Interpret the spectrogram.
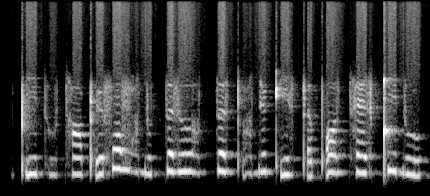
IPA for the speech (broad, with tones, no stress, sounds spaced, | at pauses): pʼ i˨ tʰ ṳ˨ tʰ ɑ˨ pʼ ʏ˨ f ɔ˦ v ɑ̤˦ d u˨ tː ə˦ z lː ɔ̤˦ tː ə˦ z tʼ ɑ̤˦ d ʏ˦ kʼ i˨ z tʼ ə˨ pʼ ɔ˦ z tʰ ɛ˦ z ǃ i˦ d u˨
